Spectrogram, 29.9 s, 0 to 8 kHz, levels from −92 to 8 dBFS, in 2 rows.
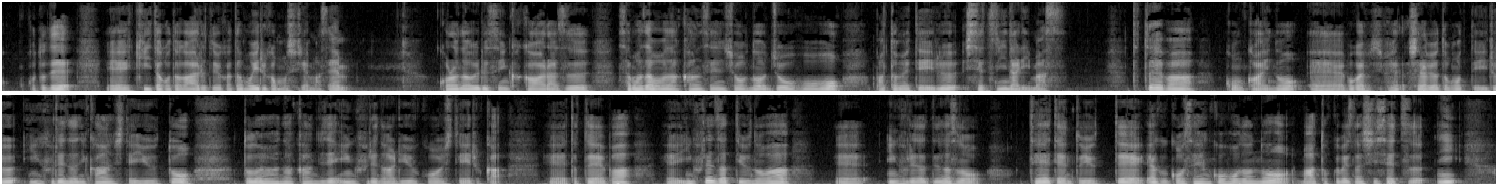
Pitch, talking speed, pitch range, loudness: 105 Hz, 350 characters per minute, 90-120 Hz, -24 LUFS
